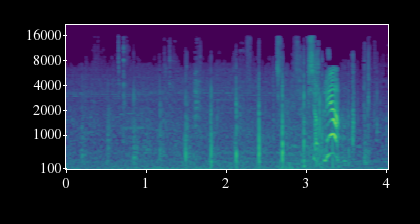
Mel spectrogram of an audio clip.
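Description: Footsteps tap on hard pavement outdoors.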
